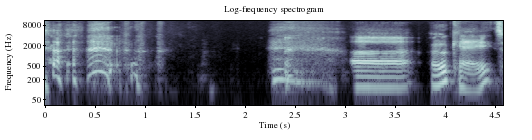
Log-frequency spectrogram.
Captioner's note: laughs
